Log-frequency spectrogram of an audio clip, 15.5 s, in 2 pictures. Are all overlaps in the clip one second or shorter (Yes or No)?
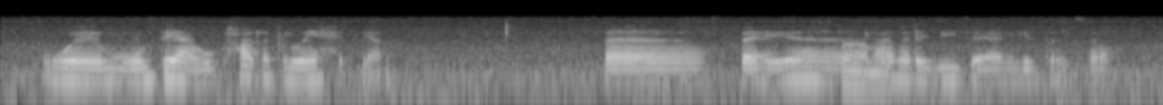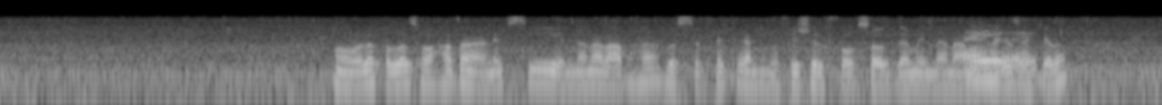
Yes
